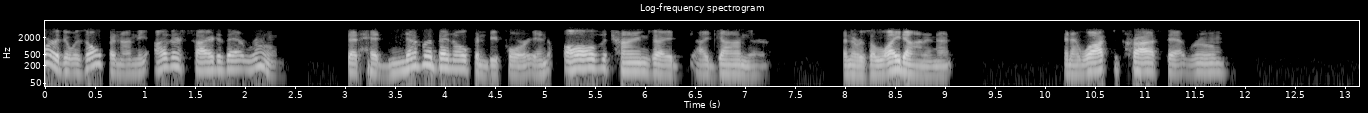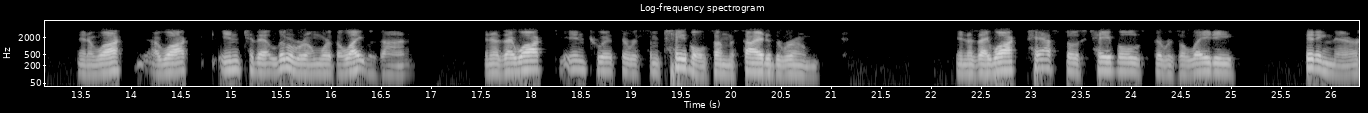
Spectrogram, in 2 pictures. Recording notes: qualification from the 100 Pounders Phone Meeting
